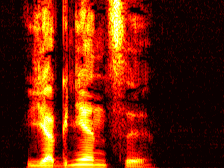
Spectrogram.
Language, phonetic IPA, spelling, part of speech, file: Polish, [jäɟˈɲɛ̃nt͡sɨ], jagnięcy, adjective, Pl-jagnięcy.ogg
